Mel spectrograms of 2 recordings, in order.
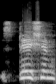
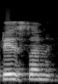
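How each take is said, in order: First: It begins with an s sound: station. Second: It begins with a t sound: teshan. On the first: This is the standard form. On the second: This is how village people say it.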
